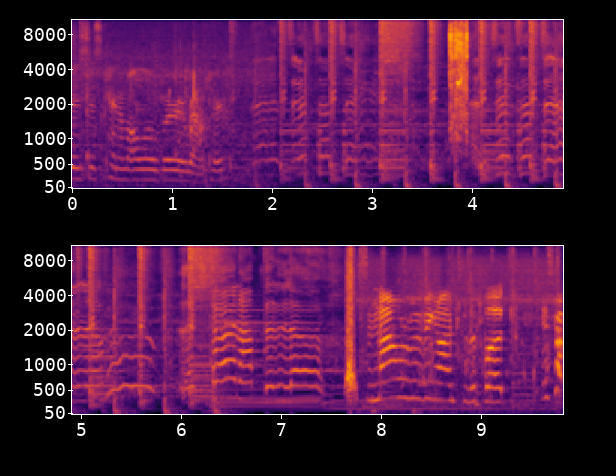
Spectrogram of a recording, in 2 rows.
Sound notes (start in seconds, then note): 1.3 upbeat music; 3.8 camera clicking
